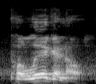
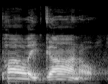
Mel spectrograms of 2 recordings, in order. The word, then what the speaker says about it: polygonal: And by the way, now, speaking of that, look, polygonal, that's how you pronounce that word, not polygonal, polygonal.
